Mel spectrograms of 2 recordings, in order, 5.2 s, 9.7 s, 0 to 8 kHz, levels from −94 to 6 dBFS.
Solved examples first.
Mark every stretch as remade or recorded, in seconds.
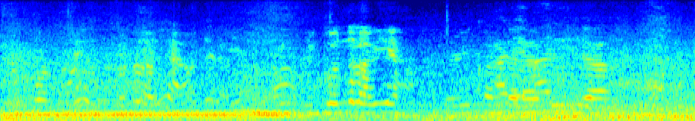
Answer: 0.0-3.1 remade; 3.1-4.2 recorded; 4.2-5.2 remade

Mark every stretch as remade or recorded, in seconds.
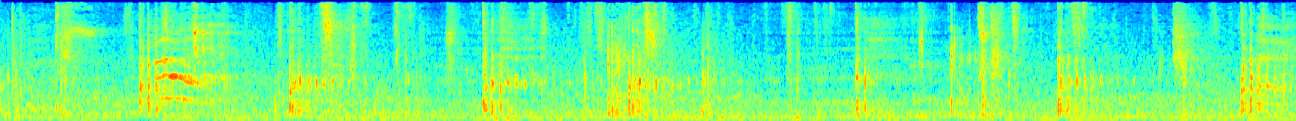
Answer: 0.0-3.2 recorded; 3.2-4.1 remade; 4.1-5.7 recorded; 5.7-7.2 remade; 7.2-9.7 recorded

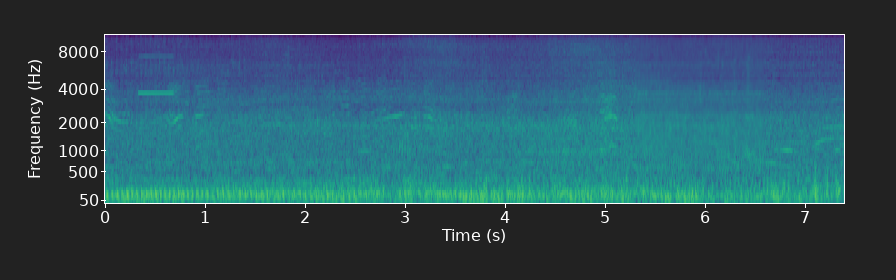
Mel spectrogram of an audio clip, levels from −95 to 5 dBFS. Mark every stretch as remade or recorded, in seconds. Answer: 0.0-5.3 recorded; 5.3-6.6 remade; 6.6-7.4 recorded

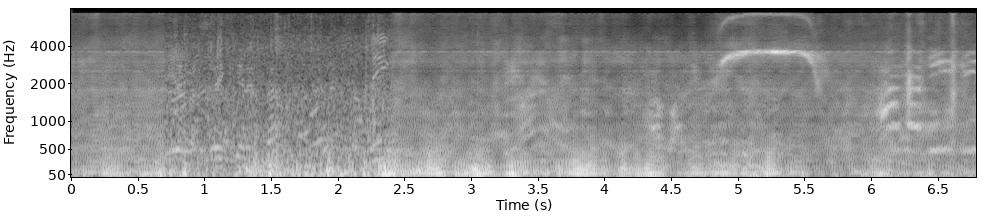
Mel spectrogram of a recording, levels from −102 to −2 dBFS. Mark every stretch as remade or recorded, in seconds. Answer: 0.0-0.7 remade; 0.7-2.4 recorded; 2.4-6.8 remade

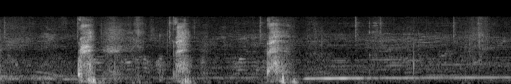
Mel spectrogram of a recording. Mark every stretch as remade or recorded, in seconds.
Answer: 0.0-5.1 recorded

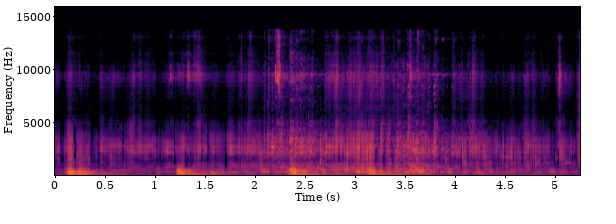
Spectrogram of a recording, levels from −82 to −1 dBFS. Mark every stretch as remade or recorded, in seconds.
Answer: 0.0-2.1 remade; 2.1-2.7 recorded; 2.7-3.4 remade; 3.4-4.0 recorded; 4.0-5.3 remade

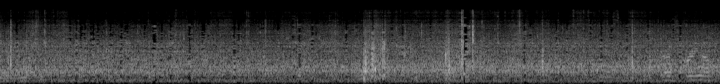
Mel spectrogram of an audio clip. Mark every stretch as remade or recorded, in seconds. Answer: 0.0-7.2 recorded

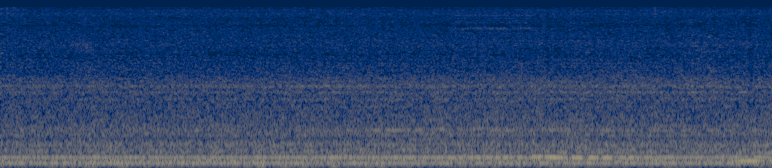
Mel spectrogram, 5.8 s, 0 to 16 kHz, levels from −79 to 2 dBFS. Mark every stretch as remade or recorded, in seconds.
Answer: 0.0-3.4 recorded; 3.4-4.0 remade; 4.0-5.8 recorded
